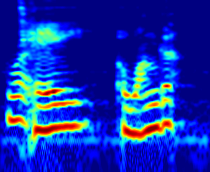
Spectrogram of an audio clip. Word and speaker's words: Te Awanga: Te Awanga? It's T E A W A N G A. – That's what I believe. – Is that what you'd say? – Yes.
